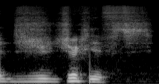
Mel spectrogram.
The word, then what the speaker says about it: Jircniv: Yeah, Jerkniv.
